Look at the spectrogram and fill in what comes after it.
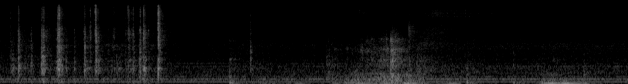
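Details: Macintosh TV CD-ROM drive, cleaned and tested on the bench before installation; a few quick clicks as the head seeks, then a soft rising whirr as the disc spins up and reads normally.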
